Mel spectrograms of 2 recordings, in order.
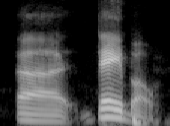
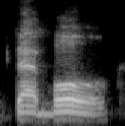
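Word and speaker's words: Daboll: So, Kevin PRF, it's pronounced Dabo, right? Dabo. Brian Dabo. Yeah. Yeah, Dabo. Yeah. Well, I can pronounce. Just give me I a mean, second. you Philly, it sounded like you said that bull.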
